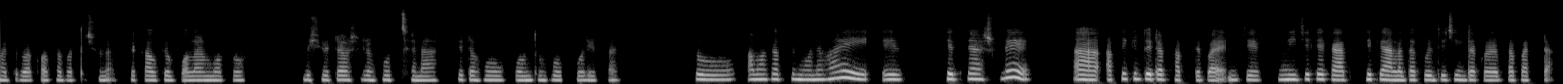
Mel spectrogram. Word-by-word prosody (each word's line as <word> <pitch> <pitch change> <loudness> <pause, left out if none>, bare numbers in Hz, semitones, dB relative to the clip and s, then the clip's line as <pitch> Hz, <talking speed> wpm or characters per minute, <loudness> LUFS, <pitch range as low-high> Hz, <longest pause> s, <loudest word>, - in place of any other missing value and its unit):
হয়তোবা 195 0 -2
কথাবার্তা 195 -1 -5
শোনাচ্ছে। 200 0 -6
কাউকে 200 0 -1
বলার 195 0 0
মতো 195 +1 -3 0.7
বিষয়টা 205 0 -3
আসলে 210 0 -4
হচ্ছে 205 0 -4
না, 190 - +1 0.3
সেটা 205 -2 -2
হোক 200 -1 0
বন্ধু, 195 0 +1
হোক 200 0 -1
পরিবার। 195 0 -3 0.8
তো 235 - +2 0.5
আমার 235 +1 +4
কাছে 240 +1 -2
মনে 220 +1 +4
হয়, 295 +5 +4 0.4
এ - - +5
এর 230 - +6 0.5
ক্ষেত্রে 250 +1 +3
আসলে 270 +7 0 0.7
আ - - +7 0.3
আপনি 215 +4 -4
কিন্তু 250 -1 0
এটা 230 -1 +3
ভাবতে 205 -2 -4
পারেন 195 - 0 0.2
যে, 210 - +1 0.4
নিজেকে 235 +2 +3
কাজ 205 -1 +3 0.2
থেকে 230 0 +2
আলাদা 200 +1 +3
করে 210 -1 +2
দিয়ে 210 -1 -2
চিন্তা 205 -1 +2
করার 195 -1 +1
যে - - -17
ব্যাপারটা। 200 0 -4
205 Hz, 155 wpm, -25 LUFS, 195-230 Hz, 0.8 s, আ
